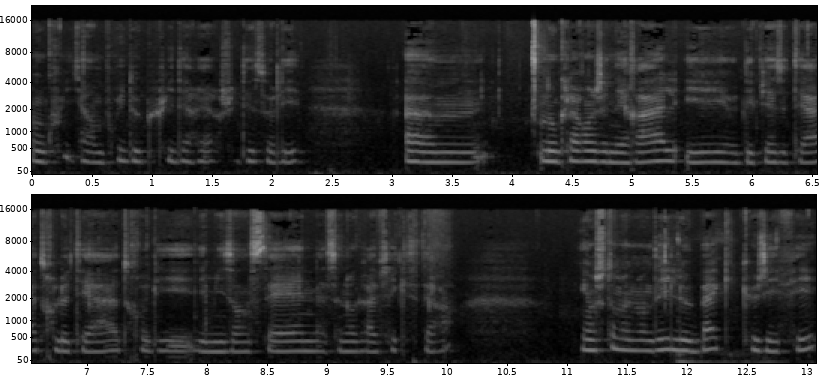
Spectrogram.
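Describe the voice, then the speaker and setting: A woman speaks at a fairly slow pace with long, frequent pauses, in a medium pitch. Her voice is somewhat breathy and dark and mellow in tone, with flat, monotone intonation. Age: 20s. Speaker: ASMR youtuber and university student. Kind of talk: casual Q&A talk to camera. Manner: soft-spoken; halting, many fillers.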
